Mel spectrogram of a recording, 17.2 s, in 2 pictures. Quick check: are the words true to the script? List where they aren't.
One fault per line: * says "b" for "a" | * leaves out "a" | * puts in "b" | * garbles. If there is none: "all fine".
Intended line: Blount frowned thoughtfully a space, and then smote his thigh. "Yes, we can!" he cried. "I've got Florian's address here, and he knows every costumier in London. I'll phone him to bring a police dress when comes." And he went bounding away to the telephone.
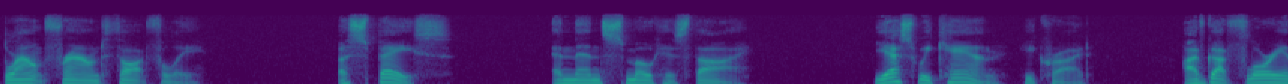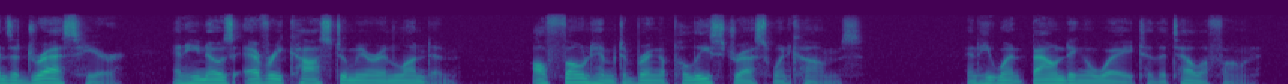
all fine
